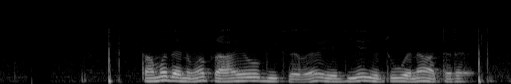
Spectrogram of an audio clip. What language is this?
Sinhala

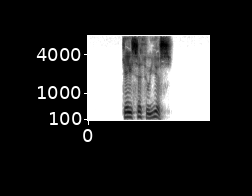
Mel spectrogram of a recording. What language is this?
Kabyle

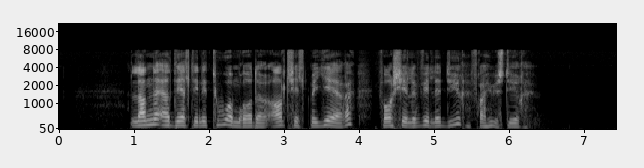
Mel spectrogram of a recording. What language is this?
Norwegian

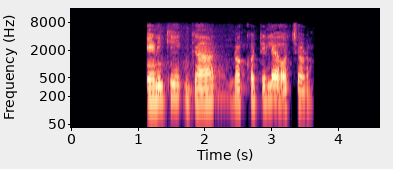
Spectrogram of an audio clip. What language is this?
Odia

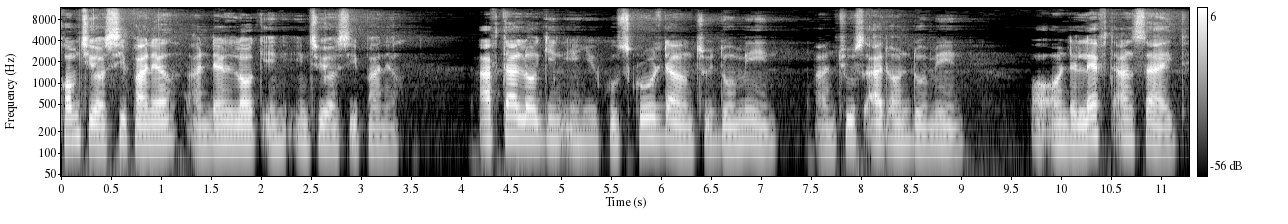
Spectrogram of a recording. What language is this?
English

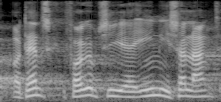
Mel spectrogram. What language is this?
Danish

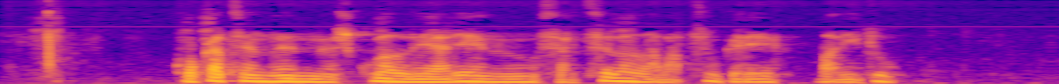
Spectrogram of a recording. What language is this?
Basque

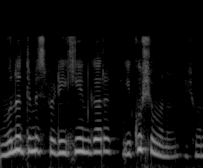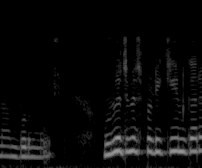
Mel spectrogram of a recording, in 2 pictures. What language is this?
Kashmiri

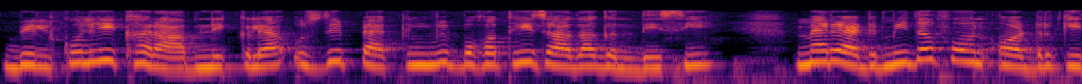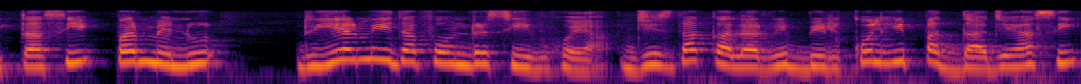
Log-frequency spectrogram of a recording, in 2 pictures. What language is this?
Punjabi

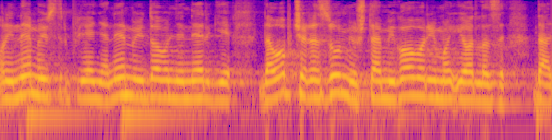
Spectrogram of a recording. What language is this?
Croatian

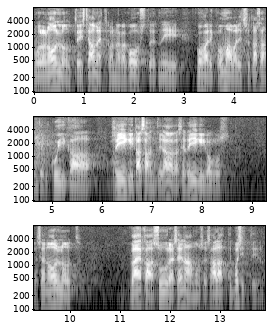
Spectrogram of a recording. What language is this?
Estonian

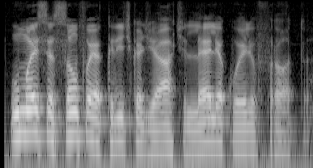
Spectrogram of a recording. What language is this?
Portuguese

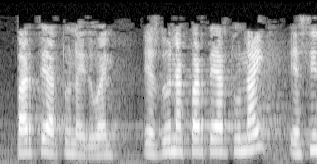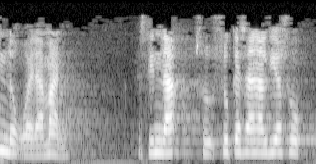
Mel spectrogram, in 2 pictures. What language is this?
Basque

